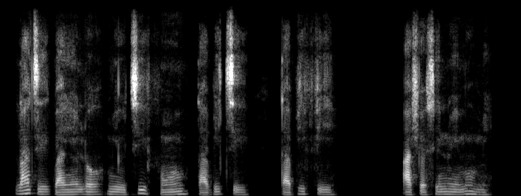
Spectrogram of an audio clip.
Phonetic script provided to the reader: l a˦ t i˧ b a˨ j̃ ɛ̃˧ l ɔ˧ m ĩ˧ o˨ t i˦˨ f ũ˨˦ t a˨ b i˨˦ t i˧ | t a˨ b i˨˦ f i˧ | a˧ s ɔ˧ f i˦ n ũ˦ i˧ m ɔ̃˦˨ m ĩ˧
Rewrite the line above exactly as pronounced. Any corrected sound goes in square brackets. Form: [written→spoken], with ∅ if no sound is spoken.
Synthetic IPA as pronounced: l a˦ t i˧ [b→ɡ͡b] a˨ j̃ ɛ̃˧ l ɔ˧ m ĩ˧ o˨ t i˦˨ f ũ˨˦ t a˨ b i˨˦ t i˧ | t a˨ b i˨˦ f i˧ | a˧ [s→ʃ] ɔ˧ [f→s] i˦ n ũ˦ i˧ m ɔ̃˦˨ m ĩ˧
